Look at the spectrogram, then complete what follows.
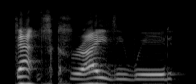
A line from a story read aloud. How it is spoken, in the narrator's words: Joe laughed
